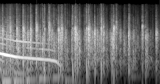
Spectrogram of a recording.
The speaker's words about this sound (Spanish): Un fuerte aplauso para Rodrigo Cortés.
